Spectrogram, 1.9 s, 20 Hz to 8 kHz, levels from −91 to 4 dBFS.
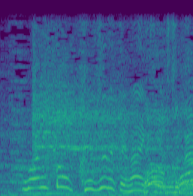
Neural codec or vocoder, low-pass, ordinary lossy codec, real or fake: none; 7.2 kHz; none; real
